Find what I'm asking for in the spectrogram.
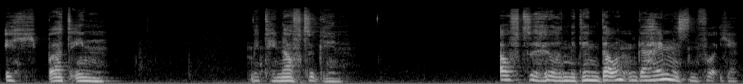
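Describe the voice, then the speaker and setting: An actress playing a bitter, defiant jilted young woman suspect in a German radio crime drama, her voice husky. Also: lowish voice, measured pace, long pauses, darkish tone. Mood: anguished confession.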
